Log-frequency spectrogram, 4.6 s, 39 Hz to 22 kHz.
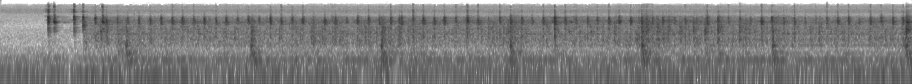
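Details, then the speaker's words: Used garage door opener, rail and chain being extended for a 12 ft door, run by shorting the wire: low motor hum with sharp clunks about every second, including a couple of really bad ones. "but i don't like that clunk and it made a couple really bad ones um in between"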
